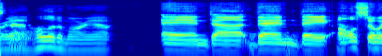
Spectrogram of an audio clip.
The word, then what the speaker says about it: Holodomor: Is that how you pronounce Holodomor, that? yeah. Holodomor, yeah.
